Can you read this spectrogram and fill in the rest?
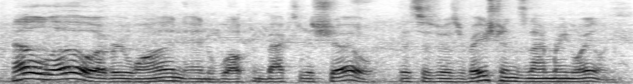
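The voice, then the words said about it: Monotone, bland delivery. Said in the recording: “just the way you did it was just so monotone and so bland.”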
